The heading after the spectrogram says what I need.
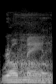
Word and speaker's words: Romijn: It's like Rebecca Romijn. My goodness. Okay, you gotta have to pronounce that. Romaine, like the lettuce.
